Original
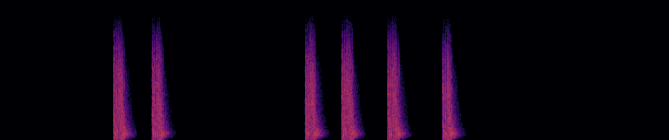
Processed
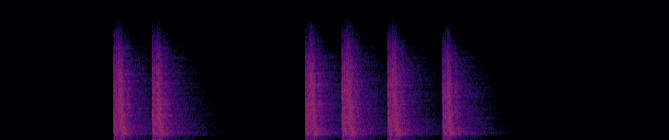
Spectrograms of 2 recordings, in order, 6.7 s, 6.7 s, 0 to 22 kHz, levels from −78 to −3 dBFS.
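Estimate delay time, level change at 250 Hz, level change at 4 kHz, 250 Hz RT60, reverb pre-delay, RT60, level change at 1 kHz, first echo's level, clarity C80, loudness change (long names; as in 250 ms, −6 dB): 75 ms, −9.0 dB, −2.5 dB, 1.6 s, 6 ms, 1.6 s, −6.0 dB, −10.0 dB, 8.5 dB, −3.5 dB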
